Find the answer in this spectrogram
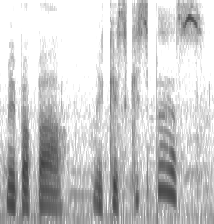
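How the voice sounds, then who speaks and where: Woman reading a curious hot-tempered young boy, calling out, storybook tale, mellow voice, slow. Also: lowish voice, very animated. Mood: puzzled. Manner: calling out, questioning.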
